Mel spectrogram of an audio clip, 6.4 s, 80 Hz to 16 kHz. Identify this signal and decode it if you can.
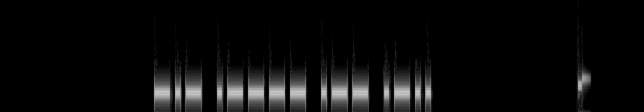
Morse code, heard as a keyed tone, about 22 wpm, 700 Hz. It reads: K1WL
